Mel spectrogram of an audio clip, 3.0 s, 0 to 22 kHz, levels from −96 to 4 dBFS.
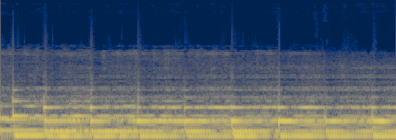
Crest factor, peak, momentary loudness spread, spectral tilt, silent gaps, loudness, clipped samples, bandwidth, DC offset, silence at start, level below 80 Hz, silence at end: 12 dB; -2 dBFS; 2 LU; -11.5 dB/octave; none; -14 LUFS; under 0.1%; 5.6 kHz; under 0.1%; 0 s; -32 dBFS; 0 s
